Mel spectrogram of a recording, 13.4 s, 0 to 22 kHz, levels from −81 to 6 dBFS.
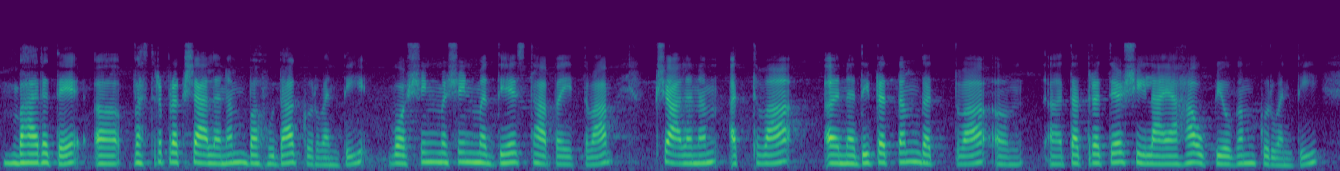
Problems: none marked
